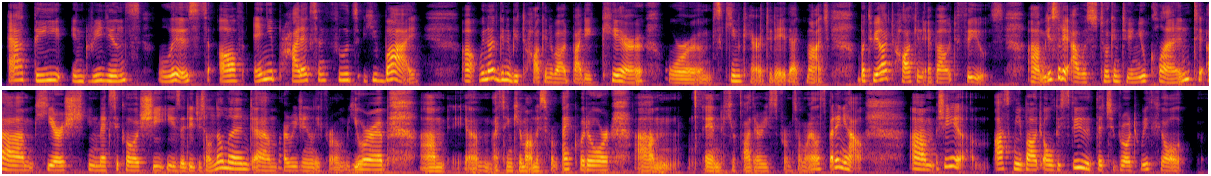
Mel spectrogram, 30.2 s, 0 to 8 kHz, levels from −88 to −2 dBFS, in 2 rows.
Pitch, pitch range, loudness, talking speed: 190 Hz, 155-225 Hz, -19 LUFS, 175 wpm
